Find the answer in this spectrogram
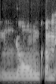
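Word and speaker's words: noongom: Although some people might see two O's together and think of like tune, like a teletune or whatever, or tune a guitar, but it's always more of an O sound. Like Nongum is how we say today, and that's spelled with two O's at the first sound.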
